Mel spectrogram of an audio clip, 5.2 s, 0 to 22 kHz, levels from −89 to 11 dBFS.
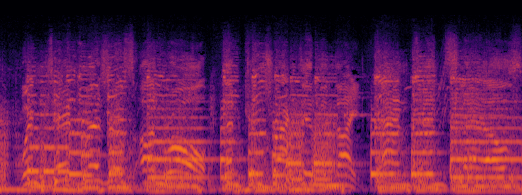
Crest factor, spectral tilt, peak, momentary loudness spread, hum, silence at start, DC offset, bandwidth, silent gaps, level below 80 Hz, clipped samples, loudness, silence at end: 12 dB; -5 dB/octave; -10 dBFS; 3 LU; none; 0 s; under 0.1%; 15 kHz; none; -54 dBFS; under 0.1%; -22 LUFS; 0 s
